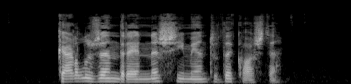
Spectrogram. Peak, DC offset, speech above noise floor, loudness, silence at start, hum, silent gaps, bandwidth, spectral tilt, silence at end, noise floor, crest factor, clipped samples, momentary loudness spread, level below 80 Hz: 0 dBFS; under 0.1%; 47 dB; -19 LUFS; 0.6 s; none; none; 11.5 kHz; -3 dB/octave; 0.7 s; -67 dBFS; 22 dB; under 0.1%; 9 LU; -64 dBFS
